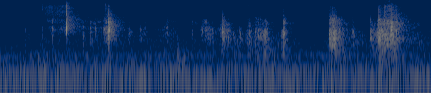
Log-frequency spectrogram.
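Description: Hands with long painted nails flip and smooth the thin pages of an open glossy paper magazine lying flat on a white table, with fingertips and nails rubbing on the paper, while a second, closed magazine lies untouched nearby. Quiet, bright paper rustles and crisp swishes come in short bursts, with the loudest page flips near the end.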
